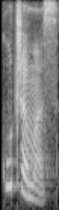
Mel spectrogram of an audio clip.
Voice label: "кутшӧмӧс", Komi

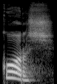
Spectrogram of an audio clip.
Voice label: "корсь", Komi

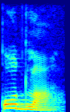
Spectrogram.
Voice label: "кодла", Komi

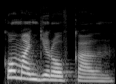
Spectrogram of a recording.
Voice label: "командировкаын", Komi

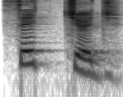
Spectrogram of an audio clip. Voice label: "сэтчӧдз", Komi

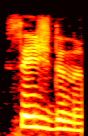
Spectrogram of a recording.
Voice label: "сэзьдыны", Komi

